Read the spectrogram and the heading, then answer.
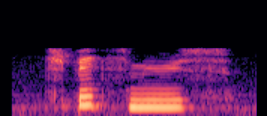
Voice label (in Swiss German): "spitzmuus", alsace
